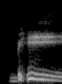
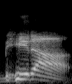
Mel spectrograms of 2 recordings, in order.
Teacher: Bhi should go with more air outside. Bhi, like that, more force. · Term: bha mahaprana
